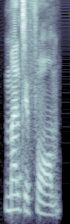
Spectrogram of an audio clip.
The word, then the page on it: multiform: Indian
